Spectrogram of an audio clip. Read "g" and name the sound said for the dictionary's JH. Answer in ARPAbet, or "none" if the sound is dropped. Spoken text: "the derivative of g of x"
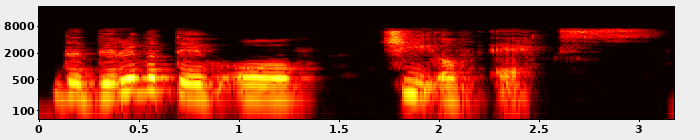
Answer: CH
